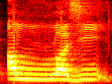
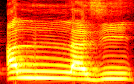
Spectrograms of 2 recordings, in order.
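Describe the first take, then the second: First: The L sound is heavy and emphatic. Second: The L sound is light, not emphatic. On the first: The speaker calls it wrong. "attention à ne pas me dire Allazi" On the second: The speaker calls it right. "le lame là, j'ai dit tout à l'heure qu'il n'est pas, euh, comment on appelle ça, emphatique"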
